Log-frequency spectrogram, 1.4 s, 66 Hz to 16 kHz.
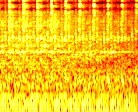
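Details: TATA 2.2 diesel with warning light, shaking and no power, just started after injector service: loud, uneven clatter and rough low throb at idle; injection pump timing mark found misaligned, reset with injector coding and air bleeding.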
